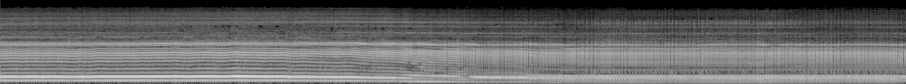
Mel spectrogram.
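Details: Rebuilt K&B 40 model 4011 glow engine with only two runs after the rebuild, on 10% Coolpower plus 4% castor and a 10x6 prop. A high, steady buzz at about 12,600 rpm drops cleanly to an even idle of about 2,500 rpm; good power, idle and transition.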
